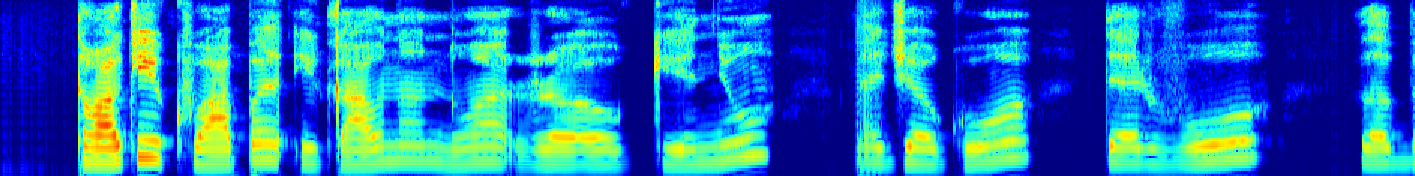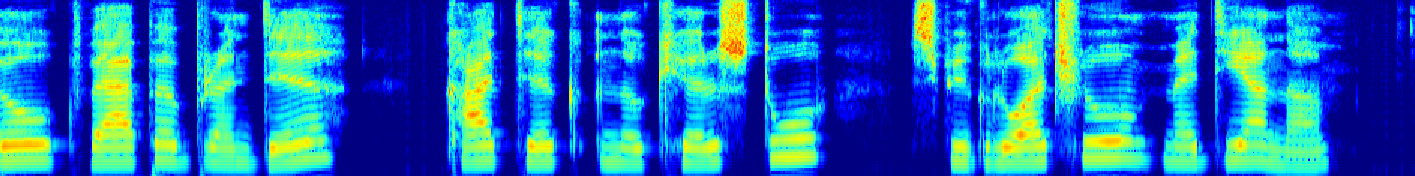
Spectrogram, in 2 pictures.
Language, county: Lithuanian, Vilnius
